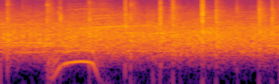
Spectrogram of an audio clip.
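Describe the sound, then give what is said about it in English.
Steady, dense clapping from an audience fills the whole stretch, responding to the performer announcing six years sober. Sharp individual claps stand out, and a short rising-then-falling vocal whoop comes near the start. “Round of applause for me, please.”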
